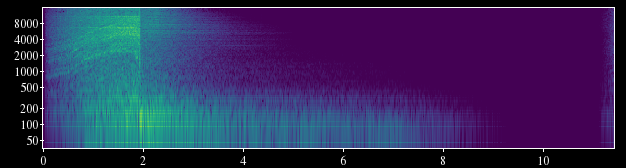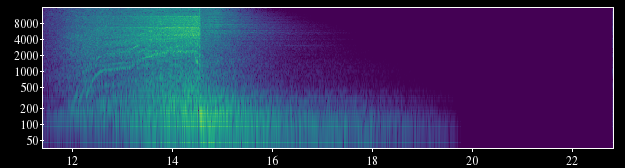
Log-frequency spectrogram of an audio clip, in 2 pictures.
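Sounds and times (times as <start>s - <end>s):
whooshes: 0.4s - 7.8s, 11.9s - 19.1s.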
